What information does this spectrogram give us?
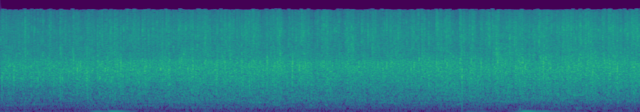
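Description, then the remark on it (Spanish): Steady audience applause at an institutional ceremony for two young girls who have read a poem by Manuel Machado about peace and Andalusia, a dense continuous patter of many hands clapping at an even, loud level with no voices standing out. “Continúan los aplausos a estas dos niñas que han leído un poema sobre la paz y este Andalucía de Manuel Machado.”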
